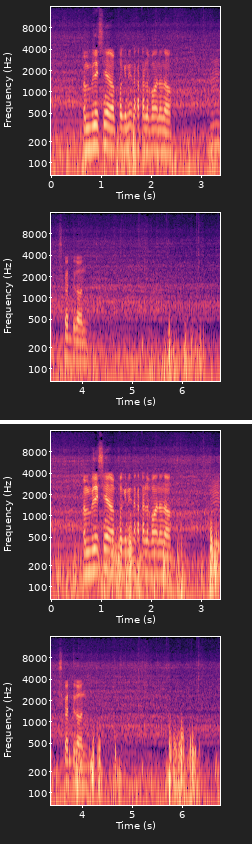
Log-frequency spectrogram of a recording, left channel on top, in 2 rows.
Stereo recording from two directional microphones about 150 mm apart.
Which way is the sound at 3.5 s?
5° left (ahead or behind).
